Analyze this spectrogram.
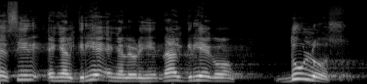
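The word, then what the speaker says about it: δοῦλος: Esa palabra siervo quiere decir en el original griego, doulos o doulos se escribe.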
